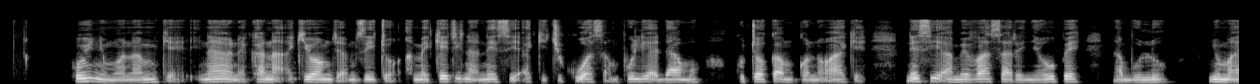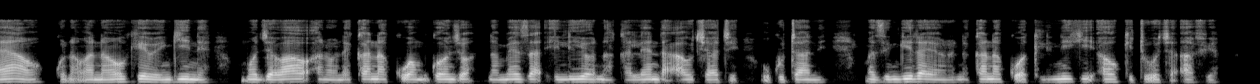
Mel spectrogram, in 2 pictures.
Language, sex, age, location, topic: Swahili, male, 18-24, Kisumu, health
